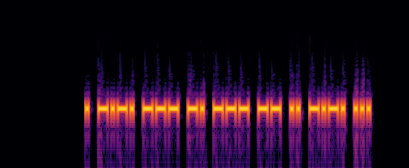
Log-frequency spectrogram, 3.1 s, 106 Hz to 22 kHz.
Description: Morse code, heard as a keyed tone, about 53 wpm, 700 Hz. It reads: ECONOMICS
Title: Sentences from Top 1000 Words - Review Part 3 - New Word Drill - 50wpm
